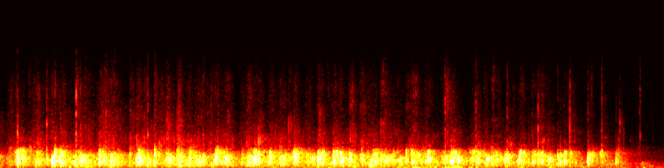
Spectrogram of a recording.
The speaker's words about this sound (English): With your applause, please welcome Minister Soini.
